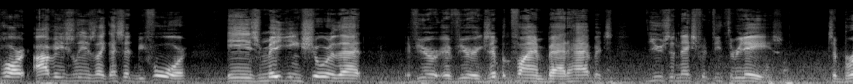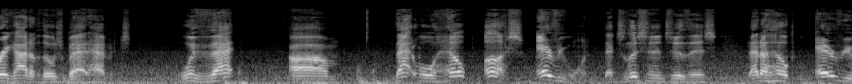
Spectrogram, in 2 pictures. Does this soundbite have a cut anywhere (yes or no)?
yes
